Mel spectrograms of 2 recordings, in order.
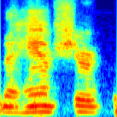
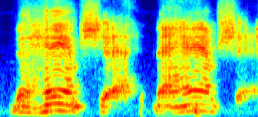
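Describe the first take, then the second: First: Said in the usual way. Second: "New Hampshire" ending in an open "ah"; New England "New Hampshire" with no R; dropped final R. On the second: Shown as a demonstration. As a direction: say "New Hampshire" as Hamp-shah. Repeats name in regional accent.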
